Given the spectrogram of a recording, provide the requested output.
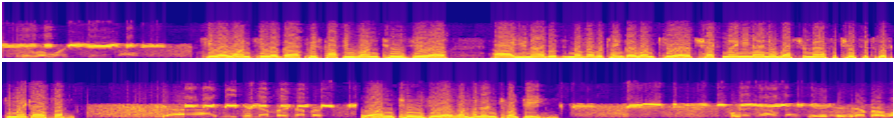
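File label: lower sideband 7MHz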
